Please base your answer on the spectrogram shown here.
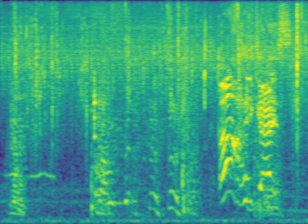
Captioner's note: cries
